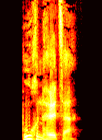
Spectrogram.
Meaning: nominative/accusative/genitive plural of Buchenholz
- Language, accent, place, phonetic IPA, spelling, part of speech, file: German, Germany, Berlin, [ˈbuːxn̩ˌhœlt͡sɐ], Buchenhölzer, noun, De-Buchenhölzer.ogg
